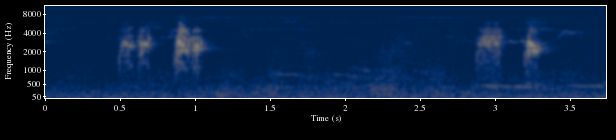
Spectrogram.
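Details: Young yellow-vented bulbul practising ngacor gives soft paired chirps, then a second quieter pair of bubbly notes after two seconds, over light background hiss.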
